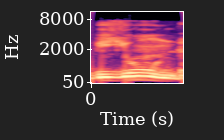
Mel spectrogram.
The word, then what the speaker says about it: beyond: इसका उच्चारण करते हैं बूंद नहीं इसको उच्चारण करते हैं बियोंड थे जो भी वर्ड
